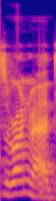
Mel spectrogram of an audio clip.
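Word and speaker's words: Rhönrad: Yes, Runrad.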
